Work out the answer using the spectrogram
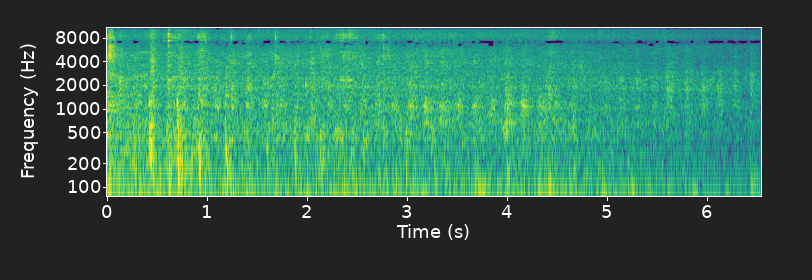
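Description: Passenger train behind steam locomotive N&W 611 rolling along, steel wheels clacking over rail joints above a steady low rumble, fading out toward the end.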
